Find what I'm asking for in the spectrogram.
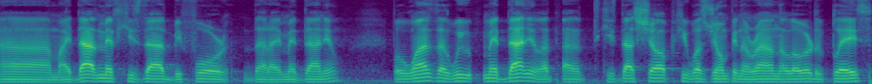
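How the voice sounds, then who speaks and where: The intonation stays fairly even throughout. The recording is very clean, with a silent background. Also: man, fairly low pitch for a man, moderate pace. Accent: Spanish. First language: Spanish. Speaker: race car driver. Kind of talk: interview. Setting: studio.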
